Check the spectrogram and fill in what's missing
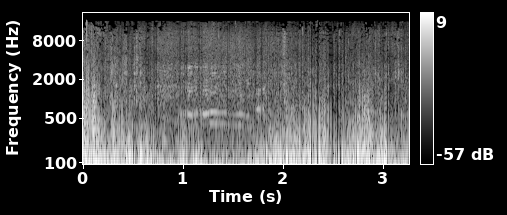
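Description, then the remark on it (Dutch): Strong wind buffets the microphone, a constant loud low rumble and roar filling the whole stretch, with a faint brief tonal whine partway through. “Ondertussen is de wind ook nogal aanwezig.”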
